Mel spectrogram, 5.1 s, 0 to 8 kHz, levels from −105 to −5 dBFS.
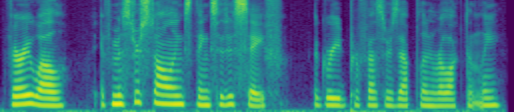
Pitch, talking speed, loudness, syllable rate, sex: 200 Hz, 150 wpm, -18 LUFS, 5.3 syllables/s, female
